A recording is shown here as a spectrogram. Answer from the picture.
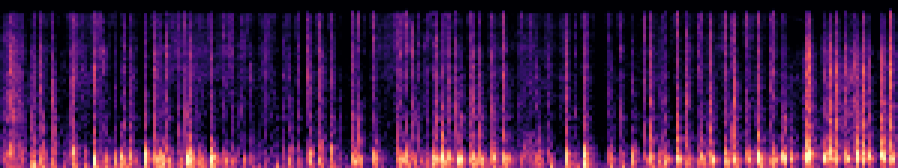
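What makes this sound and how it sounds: Fingernails and fingertips tap and scratch quickly on the label and the plastic near the handle of a hollow orange plastic detergent bottle. A fast, continuous run of short, dull, hollow taps centred in the low-mids mixes with dry scratching across the label. Each tap dies away almost instantly.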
